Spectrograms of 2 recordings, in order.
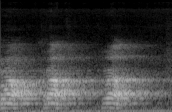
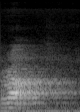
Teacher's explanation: Jadi ketika tasdid bacanya harus ditekankan Ar-Rahman. Kemudian huruf Ra makhrajnya ada di lidah kita di langit-langit Ra. Kemudian nafasnya dihembuskan Ra. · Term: makhrajnya huruf Ra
